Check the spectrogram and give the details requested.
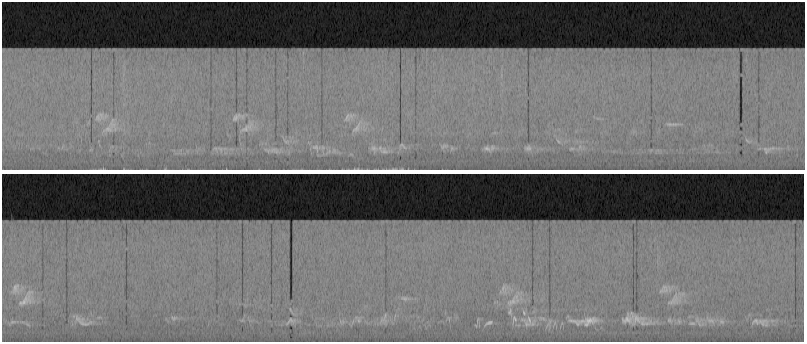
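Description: Birds chirping and singing in short, repeated phrases over a faint steady background hiss, with a run of low rumbling thumps during the first five seconds.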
